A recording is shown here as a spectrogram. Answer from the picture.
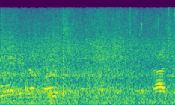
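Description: Steady low drone of a boat engine running, with wind buffeting the microphone and water lapping, and faint voices of people on deck.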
